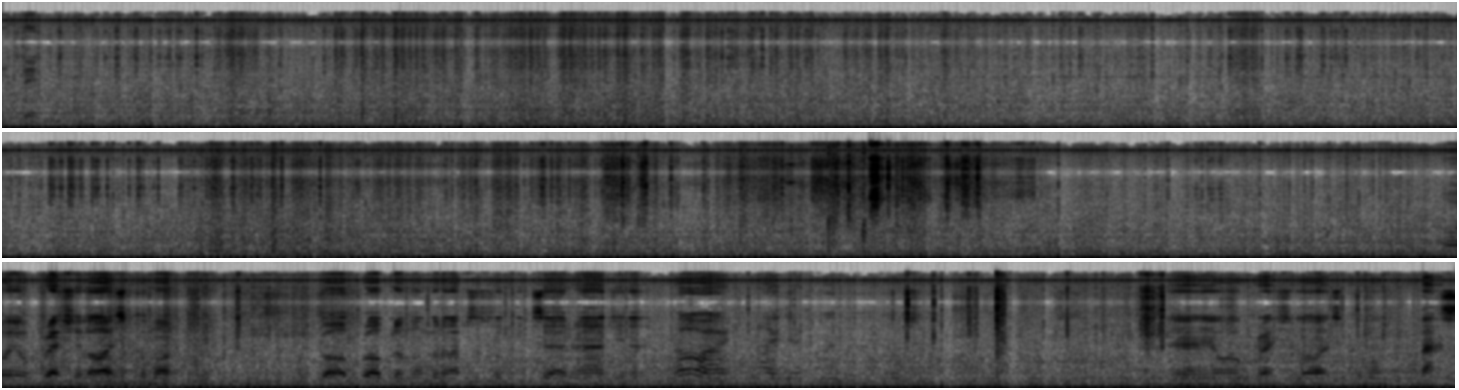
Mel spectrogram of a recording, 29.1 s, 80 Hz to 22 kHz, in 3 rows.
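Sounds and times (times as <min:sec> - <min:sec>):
car engine droning: 0:00.0 - 0:29.0
scraping rustles: 0:09.7 - 0:16.8, 0:19.8 - 0:21.8.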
